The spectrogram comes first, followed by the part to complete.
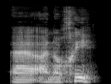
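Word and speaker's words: אנכי: diesem der anochchie ist ich habe im Hebräischen sagt man Anni und wenn man das so richtig heilig so ausführlich so ausdrücklich sagen möchtet dann ist es anochi und ähm so am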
